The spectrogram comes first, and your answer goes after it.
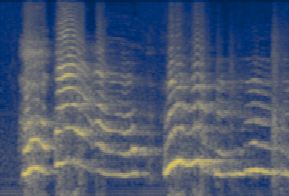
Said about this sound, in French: Elle est défaite, les cheveux en broussaille. Pleure, crie.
